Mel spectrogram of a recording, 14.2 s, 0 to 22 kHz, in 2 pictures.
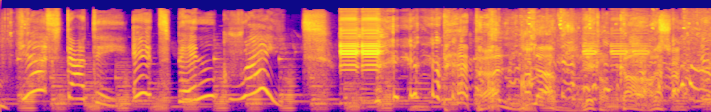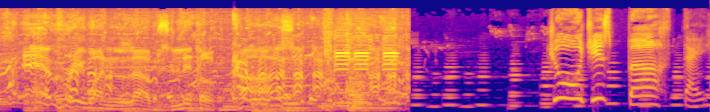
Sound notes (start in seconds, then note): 3.4 beeping and laughing; 9.3 laughter; 10.4 beeping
